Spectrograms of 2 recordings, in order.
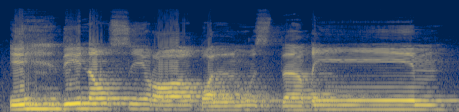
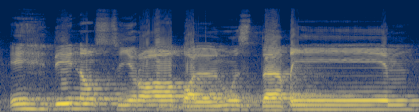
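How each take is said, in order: The two takes are said the same way.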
